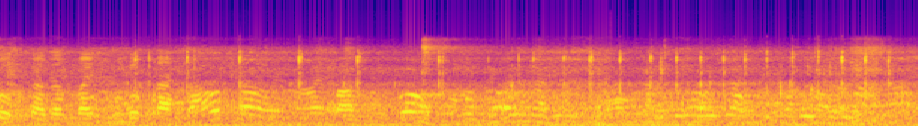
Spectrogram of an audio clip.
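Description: Indistinct voices of people talking, over a steady low rumble of outdoor background noise.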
